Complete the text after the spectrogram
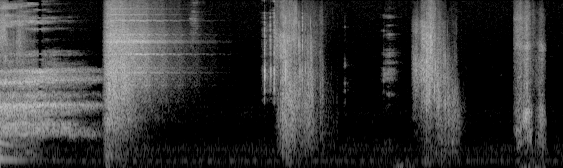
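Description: A book page flips over with a papery swish.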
